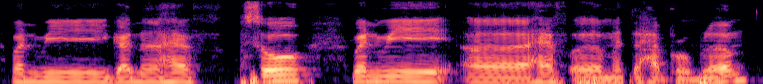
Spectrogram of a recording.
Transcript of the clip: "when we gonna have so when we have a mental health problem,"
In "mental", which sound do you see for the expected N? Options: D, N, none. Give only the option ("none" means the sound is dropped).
none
